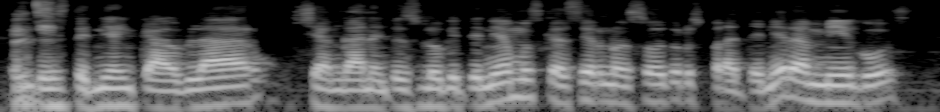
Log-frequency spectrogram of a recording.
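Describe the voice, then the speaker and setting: Guy on a podcast, really mellow dark voice, kinda muffled audio, keeps restarting words. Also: mid-range voice, fairly even intonation, fast talker. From Mozambique. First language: Portuguese. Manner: hesitant, restarts words, thinks aloud. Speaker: podcast guest, dance teacher. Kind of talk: casual interview chat.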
